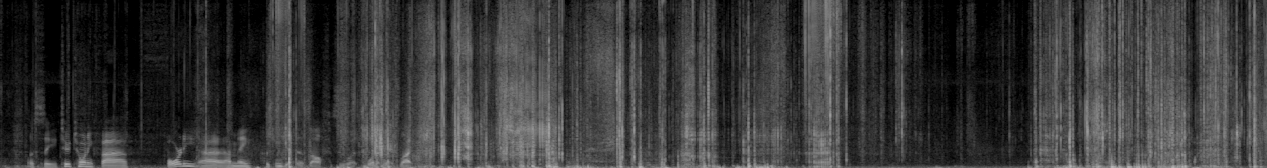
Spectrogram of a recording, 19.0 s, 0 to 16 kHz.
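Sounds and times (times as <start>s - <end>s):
packaging tearing and rustling: 4.0s - 19.0s.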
